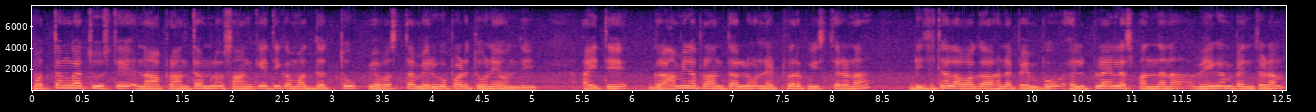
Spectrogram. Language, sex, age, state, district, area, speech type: Telugu, male, 18-30, Telangana, Jangaon, rural, spontaneous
